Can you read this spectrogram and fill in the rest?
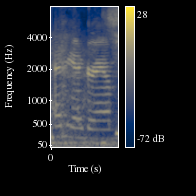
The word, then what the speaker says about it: Enneagram: Is it Enneagram or Enneagram? Okay. – Enneagram. – Yes, I got it right.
